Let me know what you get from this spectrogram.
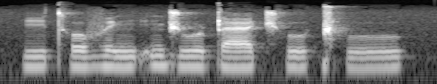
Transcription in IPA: iː˨tʰo˨˦ ve˨ ŋḭ˨˦nd͡ʒuː˨ ʈæː˨˦t͡ʃʰuː˨˦ǁʰuː˨˦

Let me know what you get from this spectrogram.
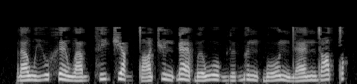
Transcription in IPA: ɾa˩˧wi˩˧ʊ̯ xɛ˦˨wa˩˧b t͡si˧˥t͡ʃɛ˦˨ɡtˤa˩˧ t͡ʃʏ˦˨nɠæ˦˨ɓə˩˧ wo˦˨ɡɾʏ˩˧ɡə˦˨n ɓo˩˧ ndæ˩˧ndʏ˧˥tˤ

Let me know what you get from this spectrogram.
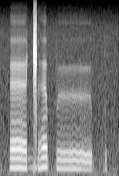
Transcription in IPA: ɛ ɡ͡ǁɛpʏːp

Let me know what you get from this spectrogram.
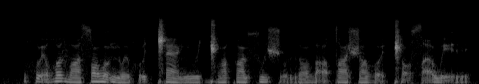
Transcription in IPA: χʷḛ˦˨ ʁʷi˦vɒ˨ɪ̯sˤo˦wo̰˦ no˨ɪ̯χʷḭ˦ ǁæ˦˨ŋu˨ɪ̯ɡ͡ǁo˦ qʷæ˦sʷi˦ ʃo̰˨ro˨˦ ðˤḛ˦˨tˤu˦ ʃɒ˦ʁʷḛ˨ ǁo̰˦sˤḭ˦wḛ˦r

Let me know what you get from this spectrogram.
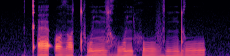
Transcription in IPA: kʼæʔɔ ðɒtʼuɲnzɔ̤ wuɲhuːβə̤d ndu

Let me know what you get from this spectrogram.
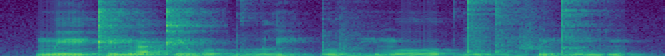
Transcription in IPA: meː˦kʼe˦ŋã˨kʼe˦ wo˨˦ɡ͡buː˦liː˨k͡po˨ viː˨moː˦ | dĩ˨tʰi˨ fĩ˦˨kʼũ˨ bĩ˨

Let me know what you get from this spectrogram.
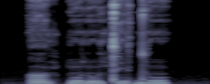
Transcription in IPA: ã˨ k͡pũ˨ɾũ˨ti˧ dũ˧

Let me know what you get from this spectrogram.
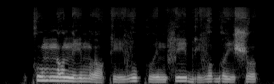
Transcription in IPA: ku˦m no˦ niː˦mlɔ˨ kiː˨vu˦kʷiː˨m fiː˦bi˨vʊ˦ɡʷiː˦˨ ʃʊ˦

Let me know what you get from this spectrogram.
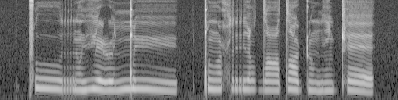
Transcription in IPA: ǁuː rũvʲe ɭyŋ͡ǃyː | ǃũːħrʉʎdˤeːtˤʉ ʈũɡẽʎʈʰɛ

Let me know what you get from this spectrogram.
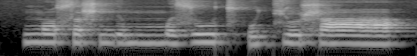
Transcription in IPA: ŋusˤʌʂŋɪmːə zuːt͡sʼut͡ɕuʂɑː

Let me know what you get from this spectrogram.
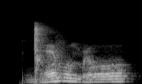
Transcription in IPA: ɡ͡ǀɛvom ɭo

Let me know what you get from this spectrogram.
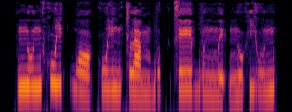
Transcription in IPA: nu˦˥nkwi˥˩t̚bɔː˩˦kwi˧n kla˧mbo˥˩k̚ seː˥˩bo˧nme˨˩ʔ nu˦˥ʔju˦˥n

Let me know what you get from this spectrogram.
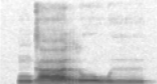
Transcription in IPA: ŋɡaːr o wɨ

